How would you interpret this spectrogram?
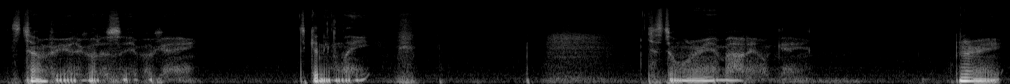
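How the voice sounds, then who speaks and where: Man playing a husky whispering, doting boyfriend. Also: fairly high pitch, dark tone, full character voice. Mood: soft, teasing. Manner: slow, hesitant, affectionate murmuring with pet names. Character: tender, doting vampire-romance boyfriend soothing partner to sleep. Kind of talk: ASMR roleplay.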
